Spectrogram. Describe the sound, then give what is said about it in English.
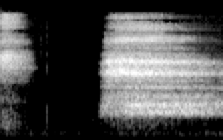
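An exaggerated deep breath demonstrated by an adult: a short breathy rush, a brief pause, then a long, loud, forceful breath that carries to the end. “you're doing these really exaggerated breaths, as well as modeling this exaggerated breath anytime you're on the verge of yelling”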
